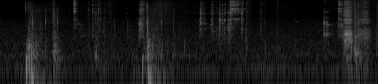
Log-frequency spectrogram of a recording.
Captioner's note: Door closing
